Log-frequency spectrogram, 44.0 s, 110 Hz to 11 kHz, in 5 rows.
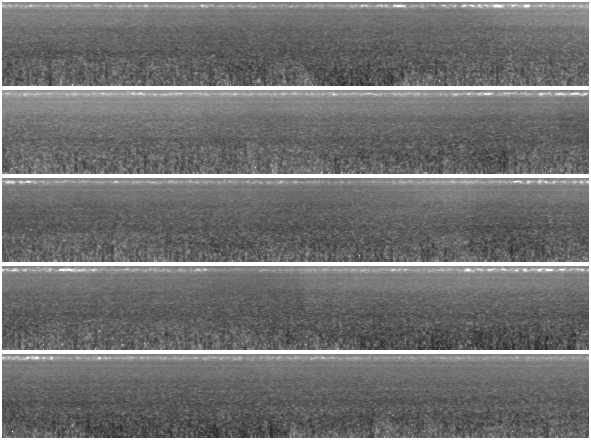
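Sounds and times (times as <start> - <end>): wind on the microphone: 0.0 - 44.0
ocean surf breaking: 12.3 - 44.0.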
